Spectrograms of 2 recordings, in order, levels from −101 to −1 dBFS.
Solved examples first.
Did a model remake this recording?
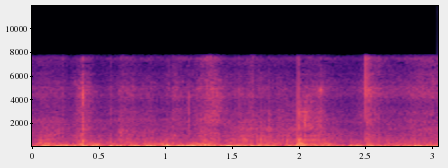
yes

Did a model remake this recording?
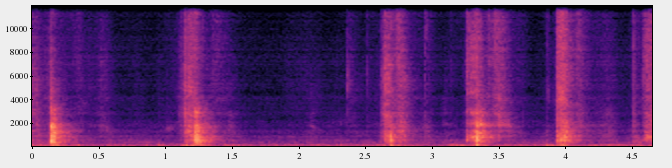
yes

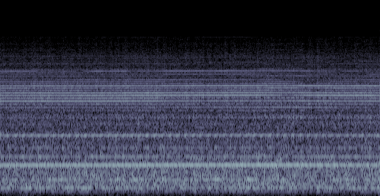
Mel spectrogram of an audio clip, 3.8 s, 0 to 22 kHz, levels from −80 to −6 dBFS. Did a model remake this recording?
no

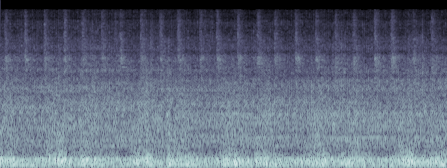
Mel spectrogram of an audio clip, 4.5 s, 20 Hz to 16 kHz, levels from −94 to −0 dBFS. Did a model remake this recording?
yes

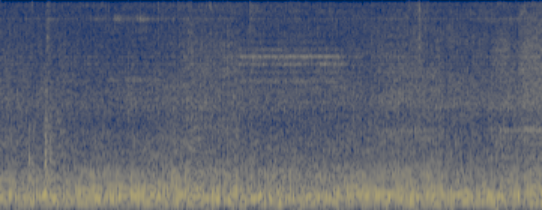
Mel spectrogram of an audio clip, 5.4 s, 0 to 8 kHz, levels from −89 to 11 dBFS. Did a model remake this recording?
yes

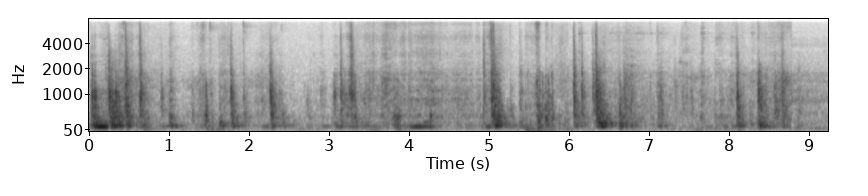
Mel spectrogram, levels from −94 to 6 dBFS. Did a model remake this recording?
no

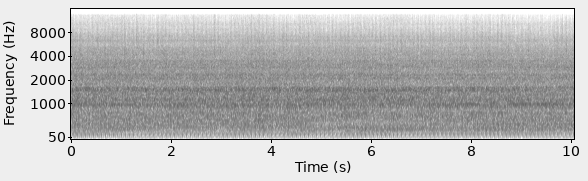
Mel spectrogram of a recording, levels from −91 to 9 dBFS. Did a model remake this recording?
no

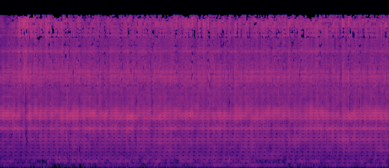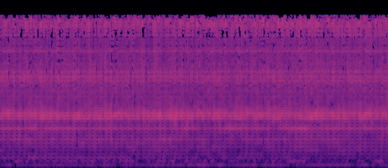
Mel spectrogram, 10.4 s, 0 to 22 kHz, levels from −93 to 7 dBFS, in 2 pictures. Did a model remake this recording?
yes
